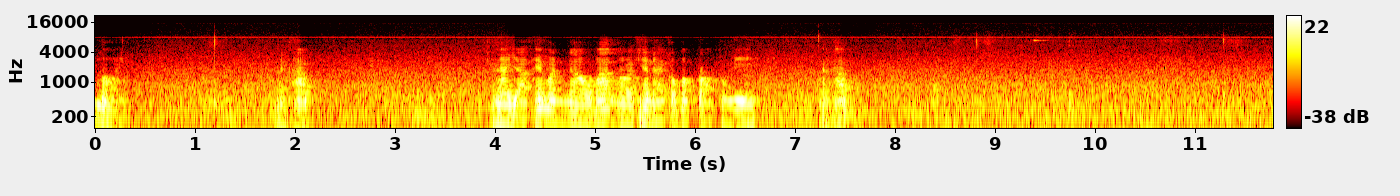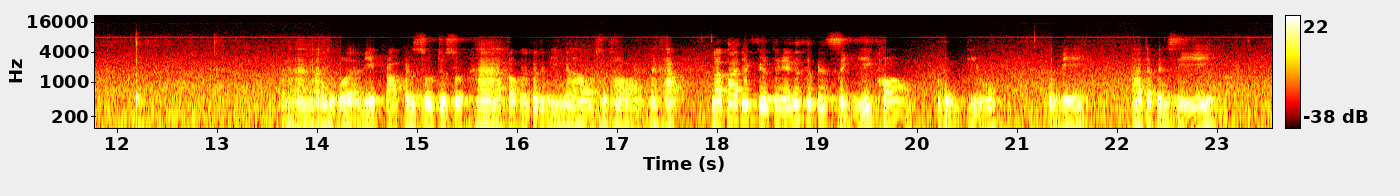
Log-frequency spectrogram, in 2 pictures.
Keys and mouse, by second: 8.5-12.2 drag, 20.0-22.5 drag.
